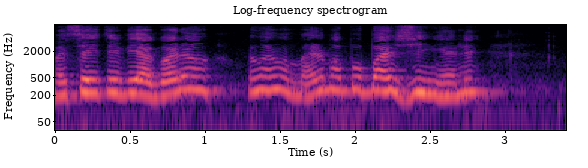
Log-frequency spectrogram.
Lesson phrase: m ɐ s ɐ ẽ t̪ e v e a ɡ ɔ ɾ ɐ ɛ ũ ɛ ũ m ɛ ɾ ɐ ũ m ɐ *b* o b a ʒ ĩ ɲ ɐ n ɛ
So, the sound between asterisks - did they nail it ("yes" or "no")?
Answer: yes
